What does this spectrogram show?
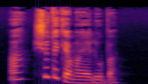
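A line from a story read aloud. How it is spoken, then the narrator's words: Laughing question. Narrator (Ukrainian): спитав Генріх і собі засміявшись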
